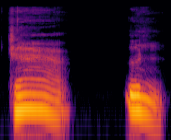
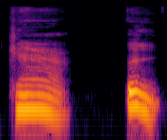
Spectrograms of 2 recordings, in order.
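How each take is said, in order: No difference in how they are said.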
